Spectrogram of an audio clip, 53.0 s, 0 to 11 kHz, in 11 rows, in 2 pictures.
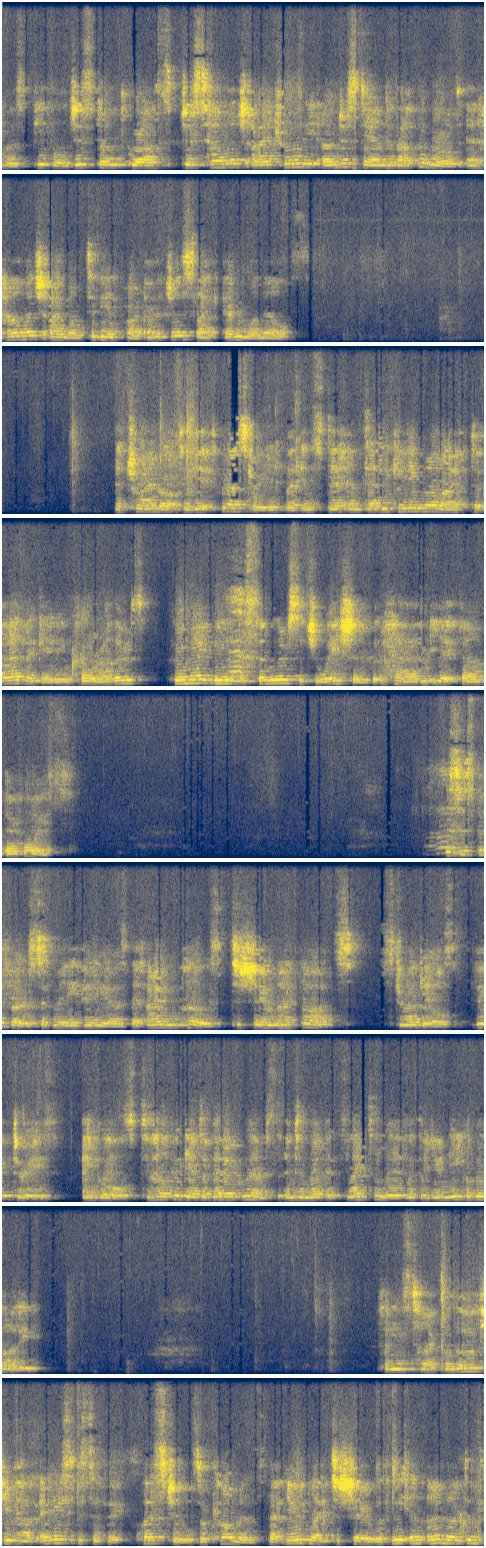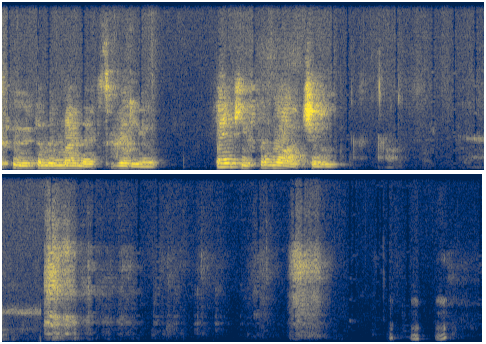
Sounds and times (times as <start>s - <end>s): Speech: 0.0s - 7.9s, 10.8s - 20.1s, 23.6s - 34.2s, 37.5s - 47.4s
Inside, small room: 0.0s - 53.0s.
